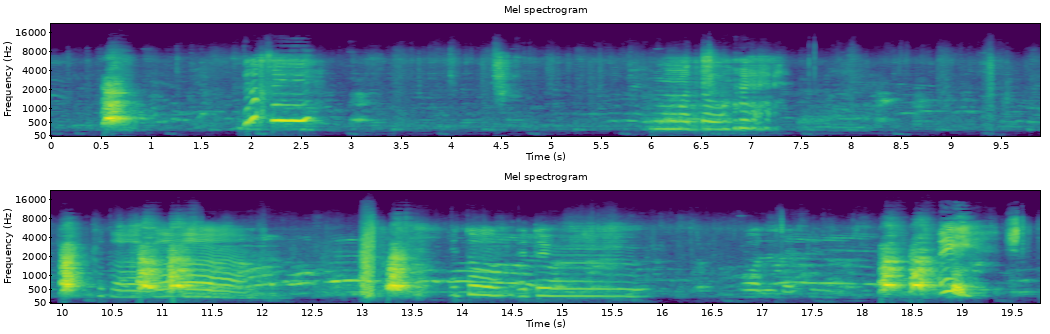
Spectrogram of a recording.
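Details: American Bully puppies while eating: loud, high whining yelps and wavering whimpers in irregular bursts, some long and tonal with rich overtones, broken by short quiet gaps across the stretch.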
